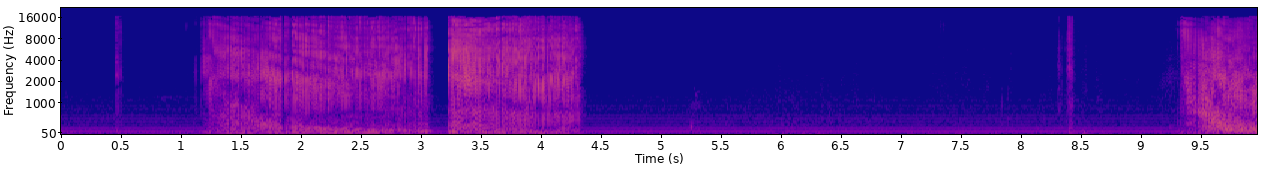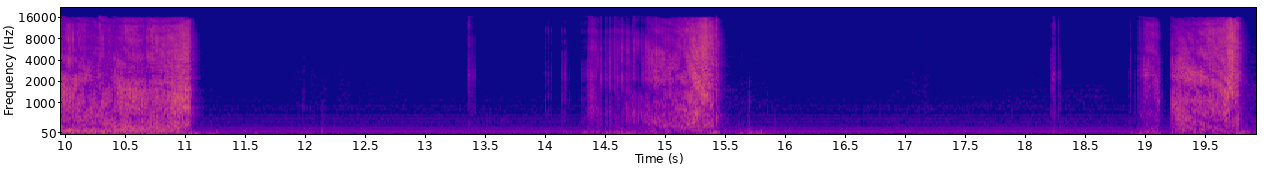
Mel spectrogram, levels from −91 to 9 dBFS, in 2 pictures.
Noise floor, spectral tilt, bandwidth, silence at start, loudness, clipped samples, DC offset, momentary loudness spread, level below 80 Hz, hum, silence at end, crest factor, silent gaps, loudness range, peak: -68 dBFS; -1 dB/octave; 17 kHz; 1.2 s; -34 LUFS; under 0.1%; under 0.1%; 20 LU; -62 dBFS; 50 Hz at -70 dBFS; 0.05 s; 30 dB; none; 12 LU; -10 dBFS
